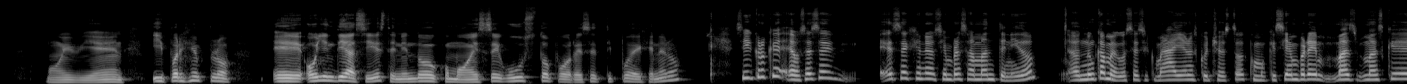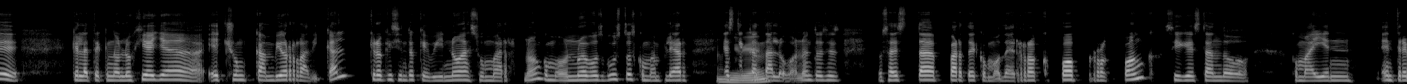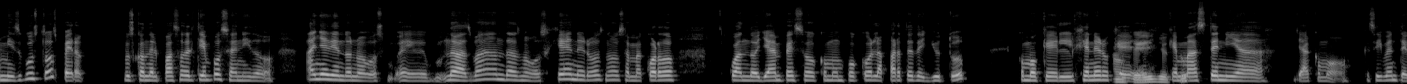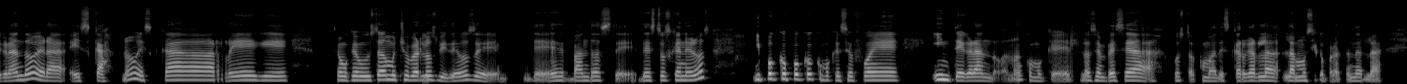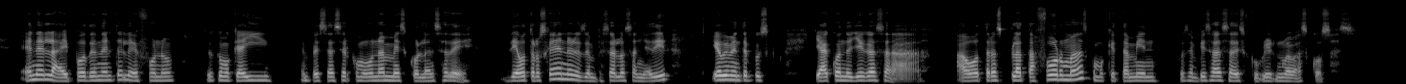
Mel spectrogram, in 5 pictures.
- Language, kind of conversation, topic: Spanish, podcast, ¿Cómo ha influido la tecnología en tus cambios musicales personales?
- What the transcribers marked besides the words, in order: other noise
